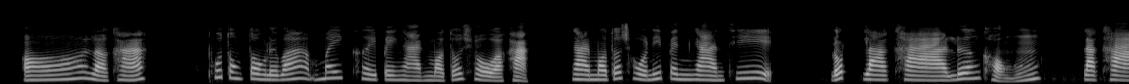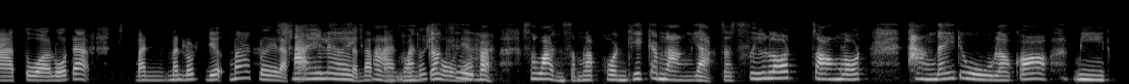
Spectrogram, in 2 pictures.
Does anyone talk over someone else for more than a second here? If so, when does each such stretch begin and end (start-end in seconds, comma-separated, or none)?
14.8-16.2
